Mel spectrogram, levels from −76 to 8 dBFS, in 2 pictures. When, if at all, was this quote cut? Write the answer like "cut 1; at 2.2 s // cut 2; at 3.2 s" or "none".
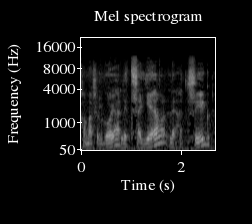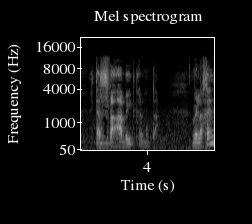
none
